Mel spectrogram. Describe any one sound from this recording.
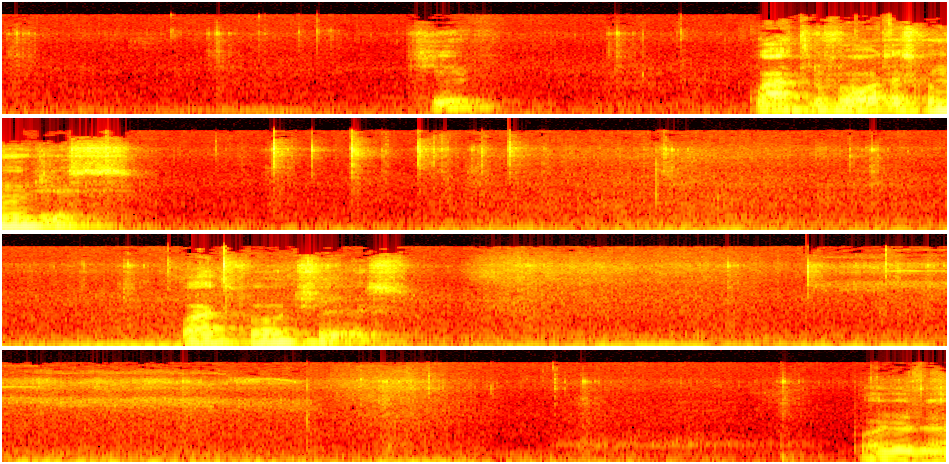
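Small metal parts click and scrape faintly.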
